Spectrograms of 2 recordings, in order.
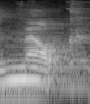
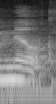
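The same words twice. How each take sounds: First: The vowel sounds like 'eh', as in melk. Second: The vowel sounds like 'ih', as in milk. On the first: This is how someone from New Jersey says it. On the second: This is how the speaker herself says it.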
